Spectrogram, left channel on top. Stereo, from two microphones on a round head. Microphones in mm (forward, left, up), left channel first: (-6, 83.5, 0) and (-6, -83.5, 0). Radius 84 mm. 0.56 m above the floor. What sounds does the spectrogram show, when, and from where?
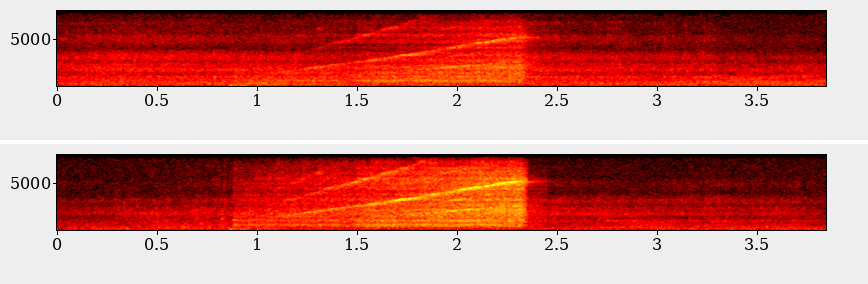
0.9 s sawing: 85° right, 0.8 m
